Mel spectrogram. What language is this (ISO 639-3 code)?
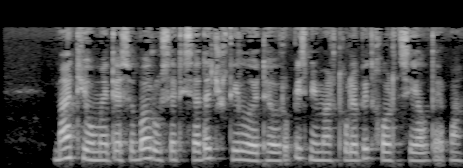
kat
